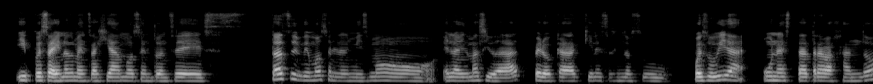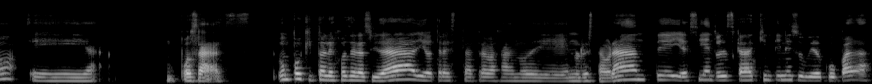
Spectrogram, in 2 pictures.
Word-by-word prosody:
y 195 Hz, -, +2 dB
pues 180 Hz, -2 st, +3 dB
ahí 165 Hz, -1 st, +10 dB
nos 180 Hz, +1 st, 0 dB
mensajeamos, 170 Hz, 0 st, 0 dB
entonces, 165 Hz, 0 st, -1 dB, 0.2 s
todas 245 Hz, +3 st, +6 dB
vivimos 205 Hz, -4 st, -3 dB
en 180 Hz, -3 st, -8 dB
el 165 Hz, 0 st, -7 dB
mismo 165 Hz, -1 st, -5 dB
en 175 Hz, -, -3 dB
la 170 Hz, -, +2 dB
misma 170 Hz, +2 st, -3 dB
ciudad, 165 Hz, +1 st, 0 dB
pero 165 Hz, -2 st, +3 dB
cada 165 Hz, -1 st, +2 dB
quien 175 Hz, +1 st, -11 dB
está 170 Hz, -2 st, -14 dB
haciendo 165 Hz, 0 st, -11 dB
su, 160 Hz, -2 st, -12 dB, 0.2 s
pues, 175 Hz, 0 st, +7 dB
su 180 Hz, -, +3 dB
vida. 200 Hz, 0 st, +1 dB
Una 190 Hz, -1 st, 0 dB
está 175 Hz, -1 st, 0 dB
trabajando, 170 Hz, +8 st, -1 dB
eh, 160 Hz, -1 st, -6 dB
ah, -, -, -12 dB, 0.8 s
o -, -, +5 dB
sea, -, -, +4 dB
s -, -, -18 dB, 0.3 s
un 220 Hz, +1 st, -2 dB
poquito 220 Hz, -5 st, +2 dB
lejos 195 Hz, 0 st, 0 dB
de 195 Hz, -, +3 dB
la 185 Hz, -1 st, +4 dB
ciudad, 195 Hz, +6 st, +5 dB
y 195 Hz, -2 st, 0 dB
otra 180 Hz, 0 st, -3 dB
está 175 Hz, -1 st, -10 dB
trabajando 165 Hz, -2 st, -7 dB
de, 155 Hz, -2 st, -7 dB
en 155 Hz, +1 st, -9 dB
un 160 Hz, -, -5 dB
restaurante 210 Hz, +7 st, 0 dB
y 190 Hz, -3 st, 0 dB
así. 180 Hz, +4 st, -6 dB
Entonces, 195 Hz, -1 st, -2 dB
cada 195 Hz, 0 st, +1 dB
quien 210 Hz, 0 st, -11 dB
tiene 205 Hz, 0 st, -6 dB
su 195 Hz, -2 st, -4 dB
vida 175 Hz, -1 st, +1 dB
ocupada, 185 Hz, +5 st, -2 dB
175 Hz, 190 wpm, -27 LUFS, 165-195 Hz, 0.8 s, ahí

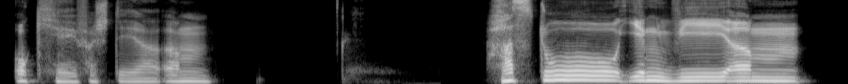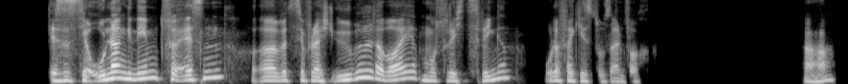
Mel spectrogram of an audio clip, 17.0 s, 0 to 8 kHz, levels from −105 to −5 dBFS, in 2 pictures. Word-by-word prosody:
Okay, 110 Hz, -4 st, -9 dB
verstehe, 105 Hz, +1 st, -13 dB
ähm. 115 Hz, -2 st, -8 dB, 2.8 s
Hast 135 Hz, +4 st, +3 dB
du 155 Hz, -1 st, +3 dB
irgendwie, 135 Hz, +1 st, +2 dB
ähm, 130 Hz, -2 st, +1 dB, 0.9 s
ist 135 Hz, 0 st, 0 dB
es 140 Hz, -2 st, +4 dB
dir 155 Hz, -, -1 dB
unangenehm 210 Hz, +4 st, +4 dB
zu 195 Hz, -, -1 dB
essen? 225 Hz, -, -1 dB, 0.2 s
Äh, 145 Hz, +1 st, -2 dB
wird's 150 Hz, -1 st, -5 dB
dir 155 Hz, -, -5 dB
vielleicht 130 Hz, -3 st, -3 dB
übel 190 Hz, -, 0 dB
dabei? 190 Hz, +4 st, 0 dB
Musst 140 Hz, -3 st, -6 dB
du -, -, -7 dB
dich 125 Hz, -2 st, -6 dB
zwingen 180 Hz, -, -5 dB, 0.3 s
oder 150 Hz, -2 st, -5 dB
vergisst 125 Hz, -3 st, -7 dB
du's 110 Hz, -3 st, -16 dB
einfach? 110 Hz, -2 st, -12 dB, 1.6 s
Aha. 120 Hz, +7 st, -5 dB
140 Hz, 100 wpm, -24 LUFS, 125-160 Hz, 2.8 s, es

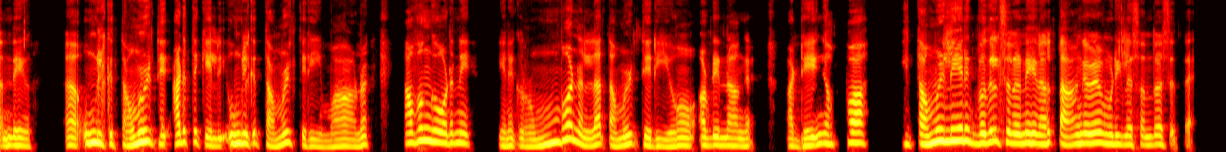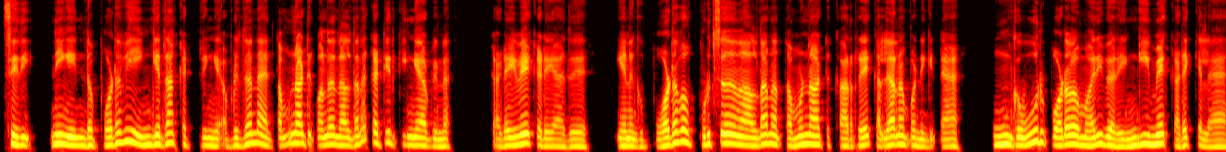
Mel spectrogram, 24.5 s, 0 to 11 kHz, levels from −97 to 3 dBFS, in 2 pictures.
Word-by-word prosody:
சந்தேகம். 160 Hz, -1 st, -1 dB, 0.3 s
ஆ -, -, +1 dB, 0.2 s
உங்களுக்கு 210 Hz, -3 st, +5 dB
தமிழ் 225 Hz, +10 st, +6 dB
தெரி 185 Hz, -, -2 dB
அடுத்த 230 Hz, +2 st, -1 dB
கேள்வி 155 Hz, -3 st, -1 dB
உங்களுக்கு 210 Hz, 0 st, +2 dB
தமிழ் 190 Hz, +10 st, -1 dB
தெரியுமான்னு. 145 Hz, +1 st, -3 dB, 0.4 s
அவங்க 260 Hz, +3 st, +4 dB
உடனே, 215 Hz, 0 st, 0 dB, 0.4 s
"எனக்கு 155 Hz, 0 st, -4 dB
ரொம்ப 200 Hz, -, +3 dB, 0.2 s
நல்லா 175 Hz, +1 st, +1 dB
தமிழ் 170 Hz, +7 st, 0 dB
தெரியும்." 150 Hz, +1 st, -1 dB
அப்டின்னாங்க. 160 Hz, -2 st, -1 dB, 0.4 s
அடேங்கப்பா! 190 Hz, +9 st, +1 dB, 0.6 s
தமிழ்லயே 250 Hz, +6 st, +8 dB
எனக்கு 225 Hz, -6 st, +2 dB
பதில் 235 Hz, +2 st, +2 dB
சொன்னவுடனே, 210 Hz, -1 st, +4 dB
என்னால 195 Hz, +2 st, +1 dB
தாங்கவே 205 Hz, +4 st, +3 dB
முடியல, 190 Hz, -2 st, 0 dB
சந்தோஷத்த. 180 Hz, 0 st, -5 dB, 0.5 s
சரி. 175 Hz, -3 st, +2 dB, 0.3 s
"நீங்க 200 Hz, -3 st, +4 dB
இந்த 165 Hz, -, -1 dB
புடவைய 220 Hz, +7 st, 0 dB
இங்க 180 Hz, +2 st, +1 dB
தா -, -, +2 dB
கட்றீங்க, 160 Hz, -3 st, -5 dB
அப்டி 155 Hz, +3 st, -5 dB
தான? 205 Hz, -2 st, 0 dB, 0.2 s
தமிழ்நாட்டுக்கு 195 Hz, 0 st, -1 dB
வந்ததனால 170 Hz, -2 st, -1 dB
தான -, -, -4 dB
கட்டிருக்கீங்க?" 185 Hz, -6 st, -3 dB
அப்டின்னேன். 150 Hz, -2 st, -5 dB, 0.4 s
கெடையவே 165 Hz, +7 st, +2 dB
கெடையாது. 145 Hz, -2 st, -4 dB, 0.5 s
எனக்கு 150 Hz, -2 st, -2 dB
புடவ 170 Hz, +11 st, +1 dB, 0.2 s
புடிச்சதனால 185 Hz, -3 st, +1 dB
தான், 200 Hz, +1 st, +1 dB
நான் 190 Hz, -, -5 dB
தமிழ்நாட்டுக்காரரையே 170 Hz, -2 st, -1 dB
கல்யாணம் 180 Hz, +3 st, 0 dB
பண்ணிக்கிட்டேன். 145 Hz, -1 st, -5 dB, 0.4 s
உங்க 180 Hz, -2 st, +2 dB, 0.2 s
ஊர் 240 Hz, -1 st, +1 dB
புடவ 180 Hz, +3 st, +3 dB
மாரி 170 Hz, +5 st, +1 dB
வேற 155 Hz, -, 0 dB
எங்கயுமே 190 Hz, +5 st, +2 dB
கெடைக்கல. 155 Hz, -1 st, -5 dB
175 Hz, 140 wpm, -22 LUFS, 155-205 Hz, 0.6 s, தமிழ்லயே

